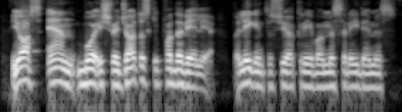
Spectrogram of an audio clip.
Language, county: Lithuanian, Kaunas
